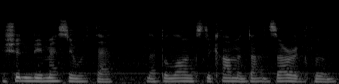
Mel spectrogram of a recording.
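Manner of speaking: gentle, soft, feminine woman's voice calling out. Narrator voicing someone calling out from the darkness: Miko's soft, feminine voice. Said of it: "soft, feminine voice calling out from the darkness".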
